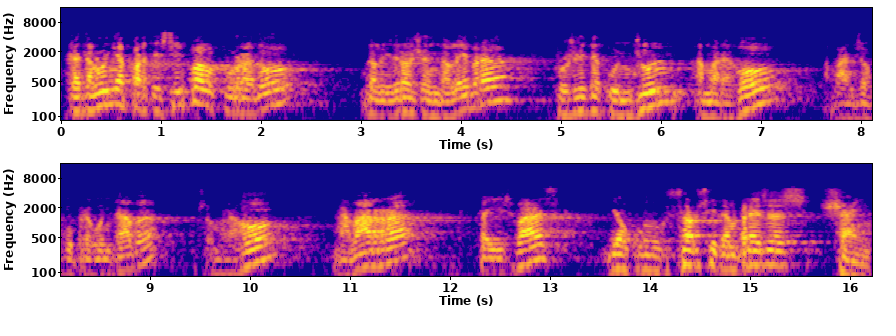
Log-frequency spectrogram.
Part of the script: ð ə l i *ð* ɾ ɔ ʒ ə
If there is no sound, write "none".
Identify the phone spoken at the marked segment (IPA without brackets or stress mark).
ð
